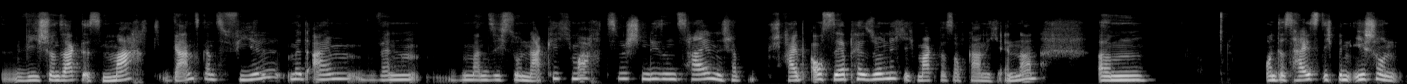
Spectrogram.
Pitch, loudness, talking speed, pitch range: 220 Hz, -22 LUFS, 165 wpm, 200-245 Hz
